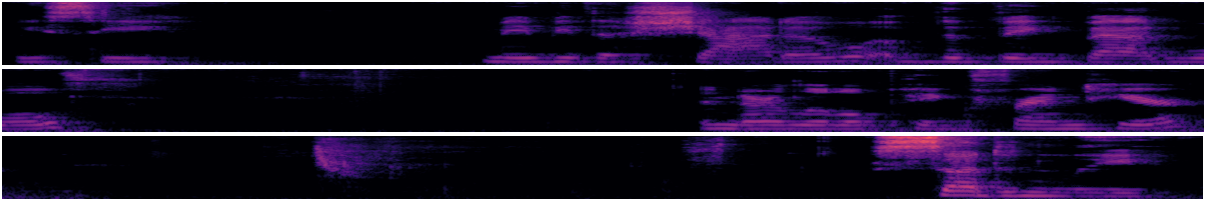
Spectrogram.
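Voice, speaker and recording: A woman teacher reading a picture book aloud to children, expressively, with dramatic pauses and her own thoughts along the way. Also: mid-range voice, little pitch movement, slight background noise. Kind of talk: children's read-aloud with commentary.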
